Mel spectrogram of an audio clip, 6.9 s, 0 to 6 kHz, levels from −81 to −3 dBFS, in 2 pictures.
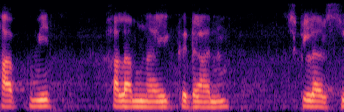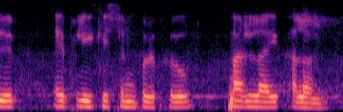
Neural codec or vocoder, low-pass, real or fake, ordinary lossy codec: codec, 24 kHz, 3 kbps, HILCodec; 5.4 kHz; fake; none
